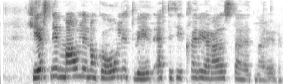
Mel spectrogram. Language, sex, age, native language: Icelandic, female, 50-59, Icelandic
